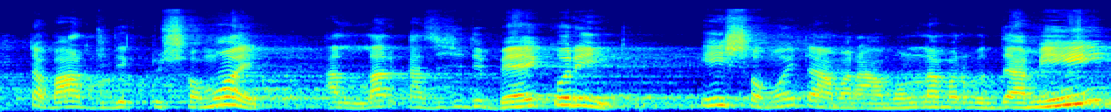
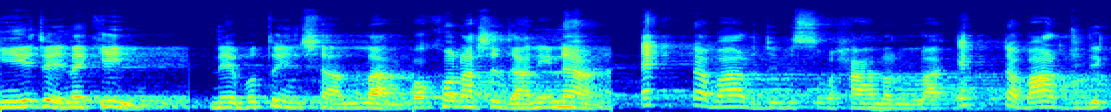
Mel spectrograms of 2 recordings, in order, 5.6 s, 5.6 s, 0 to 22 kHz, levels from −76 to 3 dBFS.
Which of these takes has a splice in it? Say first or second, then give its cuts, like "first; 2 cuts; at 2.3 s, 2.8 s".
second; 3 cuts; at 0.9 s, 2.0 s, 3.1 s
